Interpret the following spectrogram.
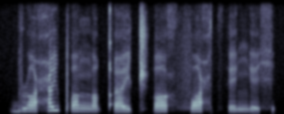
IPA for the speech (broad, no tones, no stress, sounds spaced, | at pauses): b ɹ ɒ ħ i pʼ ɒ ŋ ɒ qʼ e t͡ʃʼ ɒ x f ɒ ħ t͡sʼ e ŋ e x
